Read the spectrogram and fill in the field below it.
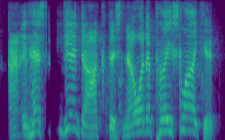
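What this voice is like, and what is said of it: Bugs Bunny cartoon voice. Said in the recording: “I couldn't voice Bugs Bunny ... Mel Blanc would be very, very proud.”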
